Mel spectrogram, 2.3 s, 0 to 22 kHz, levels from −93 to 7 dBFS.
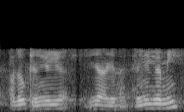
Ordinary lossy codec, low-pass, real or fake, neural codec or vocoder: none; 3.6 kHz; fake; codec, 44.1 kHz, 3.4 kbps, Pupu-Codec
